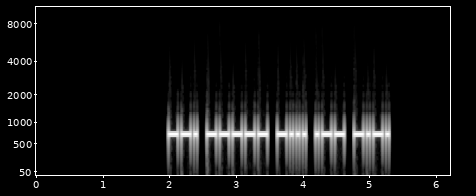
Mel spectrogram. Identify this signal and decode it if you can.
Morse code, heard as a keyed tone, about 25 wpm, 700 Hz. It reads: G0BWC
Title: DXCC-100 Call Signs - 5 Characters - Repeated 3x - 25wpm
